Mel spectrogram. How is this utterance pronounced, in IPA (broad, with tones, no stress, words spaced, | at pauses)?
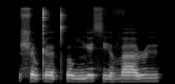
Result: ʂə˨˩wʈəː˨˩t̪ʰo˨˩w ŋe˧si˨˩˨ə̯vaː˧ ɹɨ˧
